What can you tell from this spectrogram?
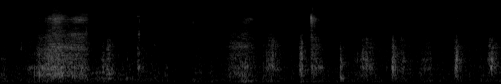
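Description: Close-up chewing of a mouthful of rice mixed with curry, with small wet mouth clicks. Two breaths through the nose come about half a second in and again at about two and a half seconds, the first the loudest sound.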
